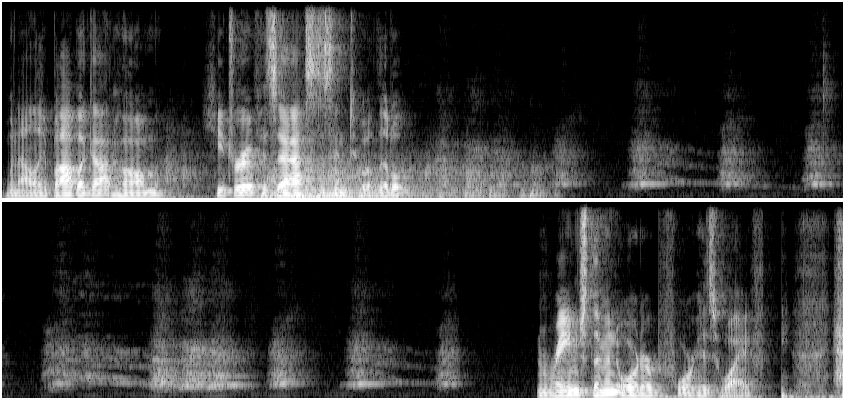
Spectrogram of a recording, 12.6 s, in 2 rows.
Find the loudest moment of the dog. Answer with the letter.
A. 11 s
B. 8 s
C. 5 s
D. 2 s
B.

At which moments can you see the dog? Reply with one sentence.
You can hear the dog from 3.0 to 9.8 s.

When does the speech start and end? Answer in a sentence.
You can hear the speech from 0.0 to 3.0 s and from 10.3 to 12.5 s.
